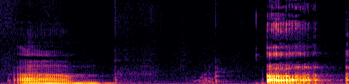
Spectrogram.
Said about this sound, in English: God, I don't know why I burp so much in this podcast. Maybe it's because if you talk really fast for a really long time and you get your lungs moving and whatever, maybe it just makes you want to burp.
